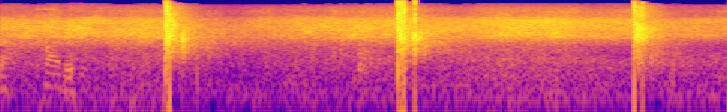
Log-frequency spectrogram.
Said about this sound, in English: Does it call for a crack of the whip now?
